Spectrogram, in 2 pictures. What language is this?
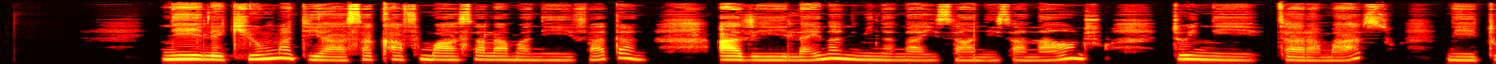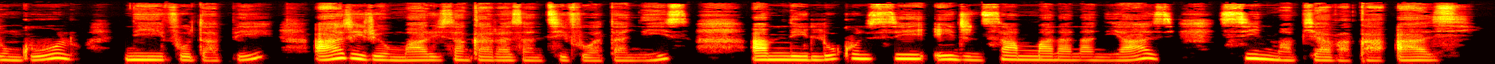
Malagasy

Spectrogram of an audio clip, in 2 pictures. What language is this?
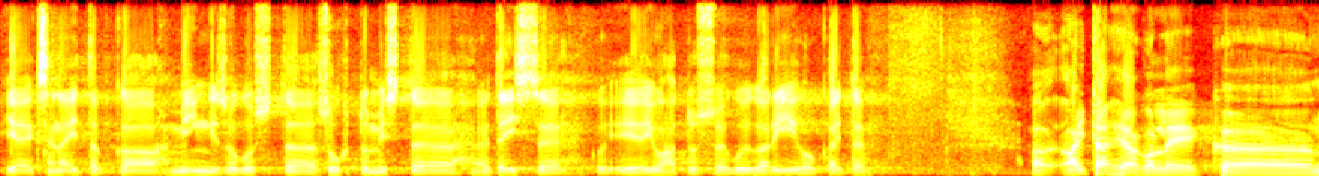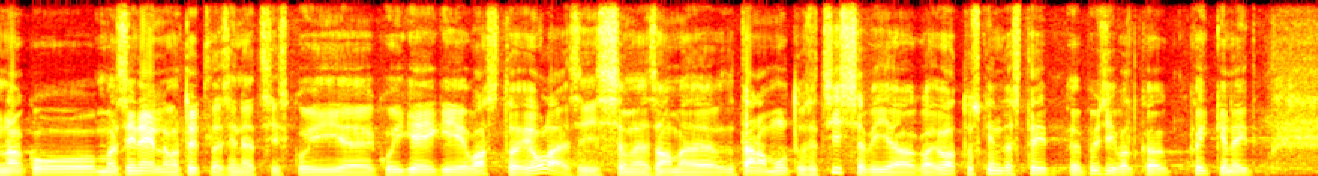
Estonian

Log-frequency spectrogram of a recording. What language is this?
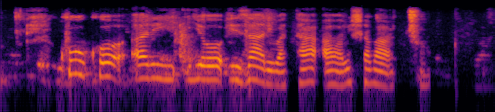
Kinyarwanda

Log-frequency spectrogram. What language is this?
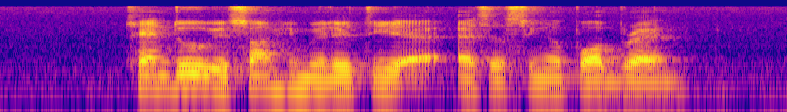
English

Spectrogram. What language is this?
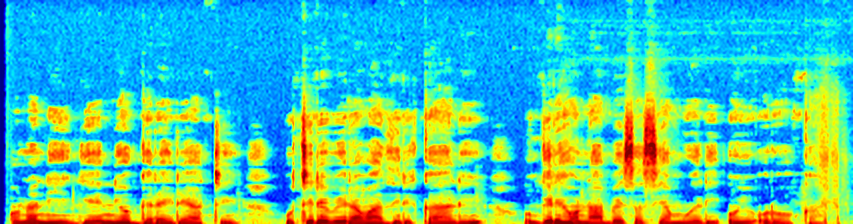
Kikuyu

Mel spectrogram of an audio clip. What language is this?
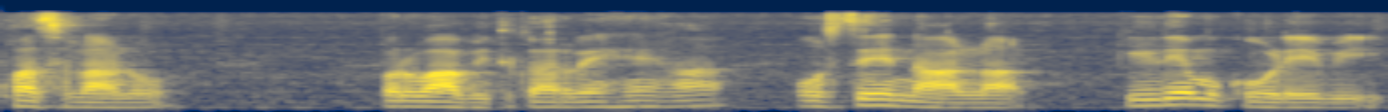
Punjabi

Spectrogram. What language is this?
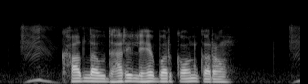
Chhattisgarhi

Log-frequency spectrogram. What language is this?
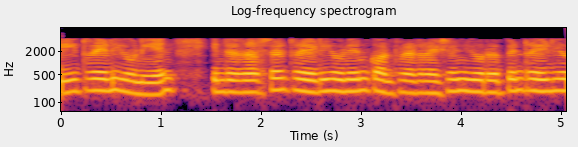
Malayalam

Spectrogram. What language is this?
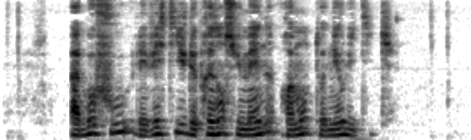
French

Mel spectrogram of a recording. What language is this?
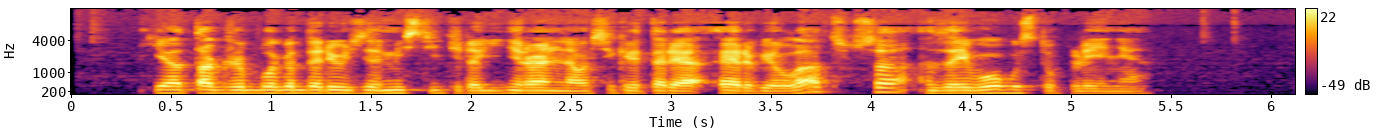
Russian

